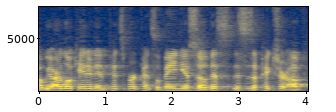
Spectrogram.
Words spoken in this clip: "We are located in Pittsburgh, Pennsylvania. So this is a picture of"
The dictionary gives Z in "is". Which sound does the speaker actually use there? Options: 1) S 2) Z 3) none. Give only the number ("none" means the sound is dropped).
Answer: 2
